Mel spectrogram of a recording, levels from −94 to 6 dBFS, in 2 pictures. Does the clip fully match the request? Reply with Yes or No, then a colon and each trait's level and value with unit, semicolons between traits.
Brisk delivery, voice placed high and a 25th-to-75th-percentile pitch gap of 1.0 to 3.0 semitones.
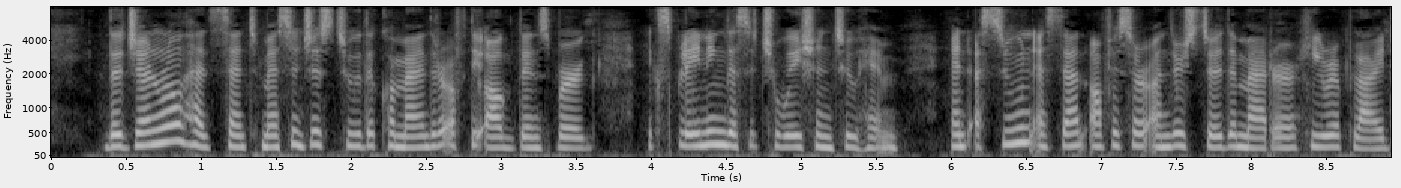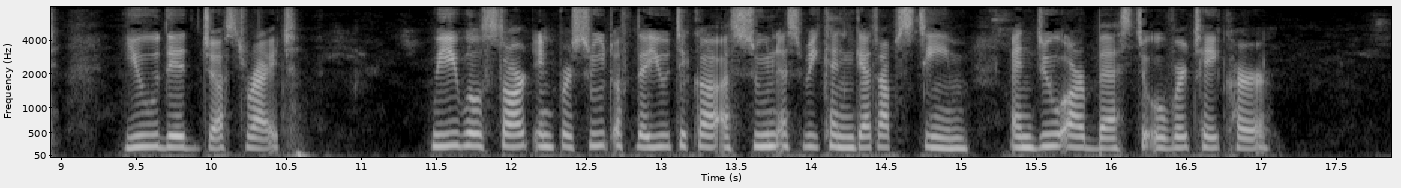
No: average, 180 wpm; high, 220 Hz; narrow, 2.4 semitones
